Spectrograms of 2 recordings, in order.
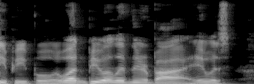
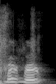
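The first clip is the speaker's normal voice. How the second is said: mock burp noises. Shown as a demonstration. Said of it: "Burp talk".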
